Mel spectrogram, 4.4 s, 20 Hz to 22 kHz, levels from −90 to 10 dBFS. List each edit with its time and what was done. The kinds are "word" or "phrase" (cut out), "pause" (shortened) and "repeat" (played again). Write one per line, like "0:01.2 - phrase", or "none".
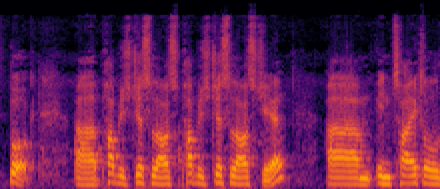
0:01.8 - repeat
